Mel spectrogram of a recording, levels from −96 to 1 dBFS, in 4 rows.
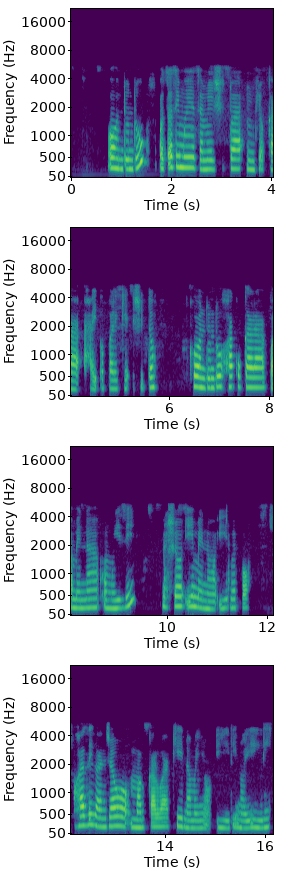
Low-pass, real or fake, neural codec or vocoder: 5.4 kHz; real; none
